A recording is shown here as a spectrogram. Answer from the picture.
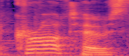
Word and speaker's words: Kratos: When beated in God of War, the player doesn't say, "Oh dear, Kratos, the character over whom I exert control, has been killed."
